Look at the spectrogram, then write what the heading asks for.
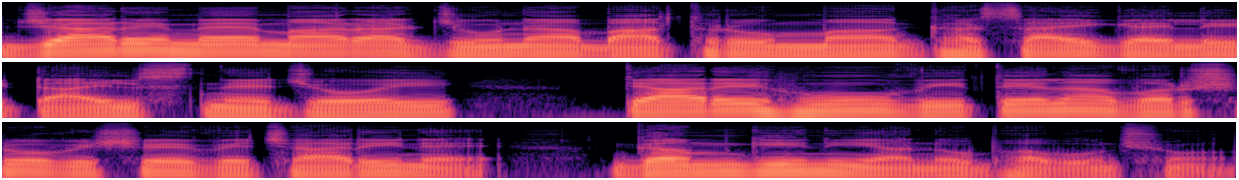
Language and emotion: Gujarati, sad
